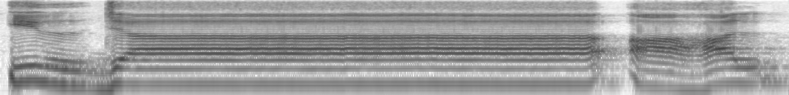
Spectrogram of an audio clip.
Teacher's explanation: الف کے اوپر جو مد ہے یہ مد متصل ہے، 2.5 الف کے برابر لمبا کرنا ہے · کے ساتھ نہیں پڑھنا، اس کو نارمل طریقے سے پڑھنا ہے، اس کا مخرج زبان کا سرہ اوپر والے جو دو دانت ہیں ان کے اندرونی کنارے سے لگے تو ذال پڑھا جاتا ہے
